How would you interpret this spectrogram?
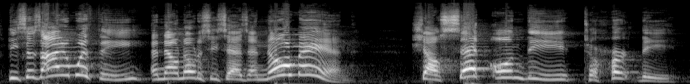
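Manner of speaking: loud, slow scripture proclamation; emphatic preaching. Real, not acted. Preacher reads Jesus's promise to the congregation, emphatic preaching. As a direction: proclaim the verse at full force, drawing out key words.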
